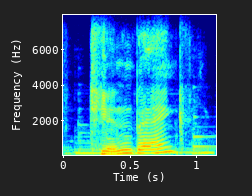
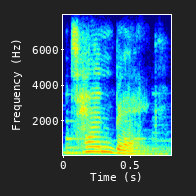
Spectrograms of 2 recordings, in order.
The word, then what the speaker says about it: TN Bank: you enroll wildcats roll how do you say the name tn bank no tin bank uh-uh so what is it ten bank ten as in tennessee right here where all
